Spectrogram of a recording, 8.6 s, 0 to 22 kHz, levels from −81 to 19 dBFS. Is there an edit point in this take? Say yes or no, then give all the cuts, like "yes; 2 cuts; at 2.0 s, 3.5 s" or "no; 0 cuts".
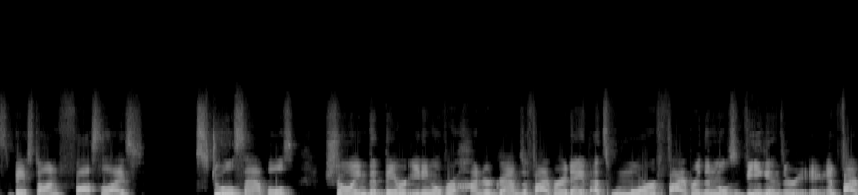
no; 0 cuts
